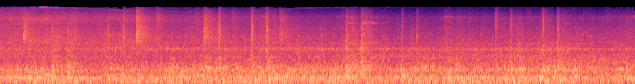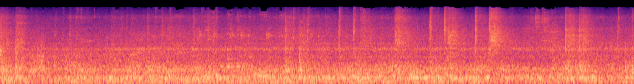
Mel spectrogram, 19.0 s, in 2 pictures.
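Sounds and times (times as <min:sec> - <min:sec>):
train rumbling on track: 0:00.0 - 0:19.0
wheels clicking over rail joints: 0:07.4 - 0:19.0.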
